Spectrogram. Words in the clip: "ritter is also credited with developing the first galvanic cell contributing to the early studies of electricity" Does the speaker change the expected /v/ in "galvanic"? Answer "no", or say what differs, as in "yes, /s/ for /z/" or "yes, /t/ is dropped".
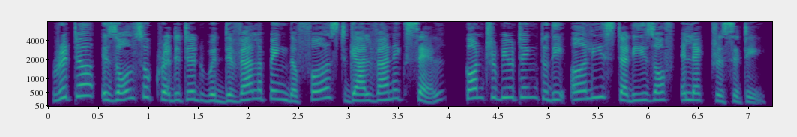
no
